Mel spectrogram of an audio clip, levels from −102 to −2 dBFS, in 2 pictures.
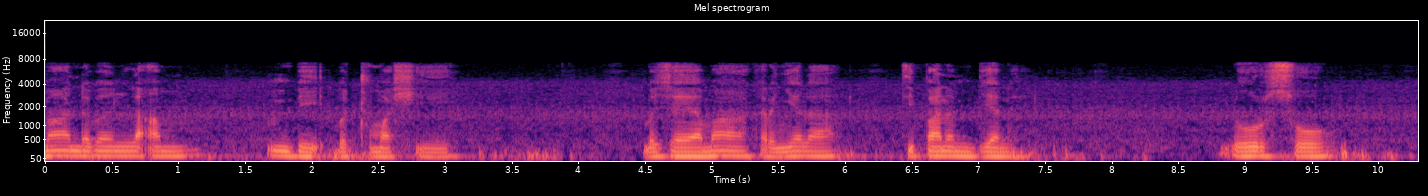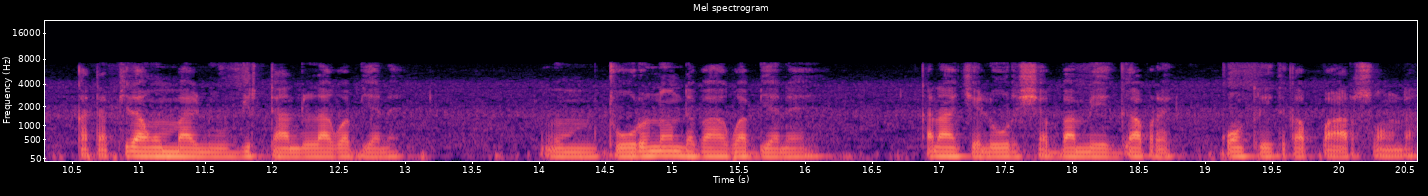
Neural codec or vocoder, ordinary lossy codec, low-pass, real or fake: none; MP3, 64 kbps; 7.2 kHz; real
